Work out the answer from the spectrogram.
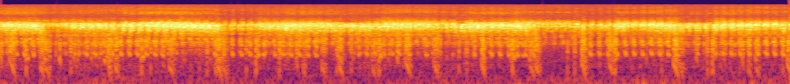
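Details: Stork chicks calling: a loud, continuous raspy chatter of rapid pulses with a dense hissing edge, briefly dipping near three seconds.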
